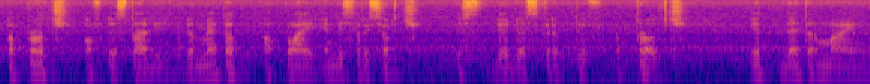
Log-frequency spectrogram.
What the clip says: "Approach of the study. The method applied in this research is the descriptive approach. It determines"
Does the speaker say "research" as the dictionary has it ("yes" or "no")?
yes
